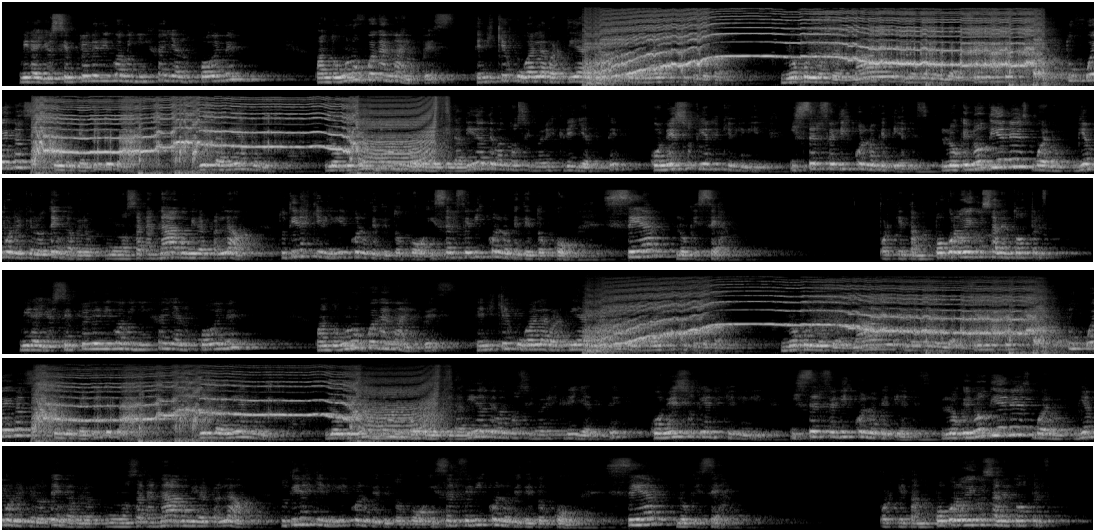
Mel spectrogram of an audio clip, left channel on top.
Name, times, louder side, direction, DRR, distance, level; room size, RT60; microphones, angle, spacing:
voice 1, 0.2-2.4 3.1-4.4 4.7-7.3 7.8-10.2 10.6-12.3 12.8-13.8 14.1-17.1 17.4-18.5 18.8-24.3 24.6-29.1 30.6-32.3, left 2 dB, 90° left, 3 dB, 3.5 m, -27 dB
sound 1, 5.8-10.4 11.2-15.4, left 4 dB, 60° left, 2.8 m, -23 dB
26.0 x 18.0 x 2.2 m, 1.2 s
head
